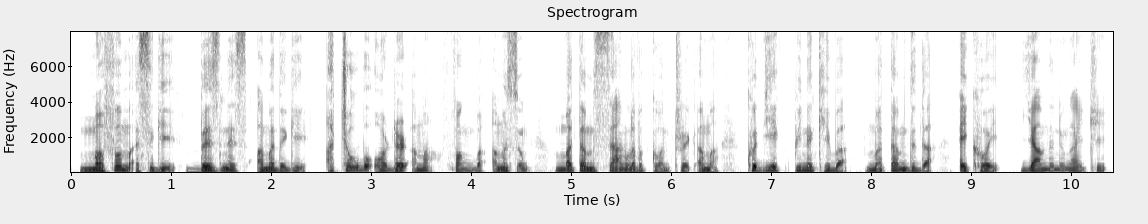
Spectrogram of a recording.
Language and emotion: Manipuri, happy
